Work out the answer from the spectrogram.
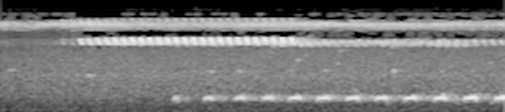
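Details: White-eared brown dove calling in the field: a steady run of short, low hollow hoots, about three a second, growing louder. Constant high insect buzzing continues behind.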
